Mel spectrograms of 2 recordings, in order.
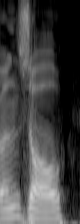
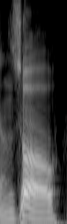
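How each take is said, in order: First: Anzol called loud with stress on zol; called as written. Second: Anzol called loud with the normal Portuguese stress on zol; natural Portuguese. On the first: Teacher calling the word the way it is written. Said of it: "o jeito que ela veio". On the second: Teacher calling the word in normal Portuguese. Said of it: "tenta pronunciar na língua portuguesa". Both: Shown as a demonstration.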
